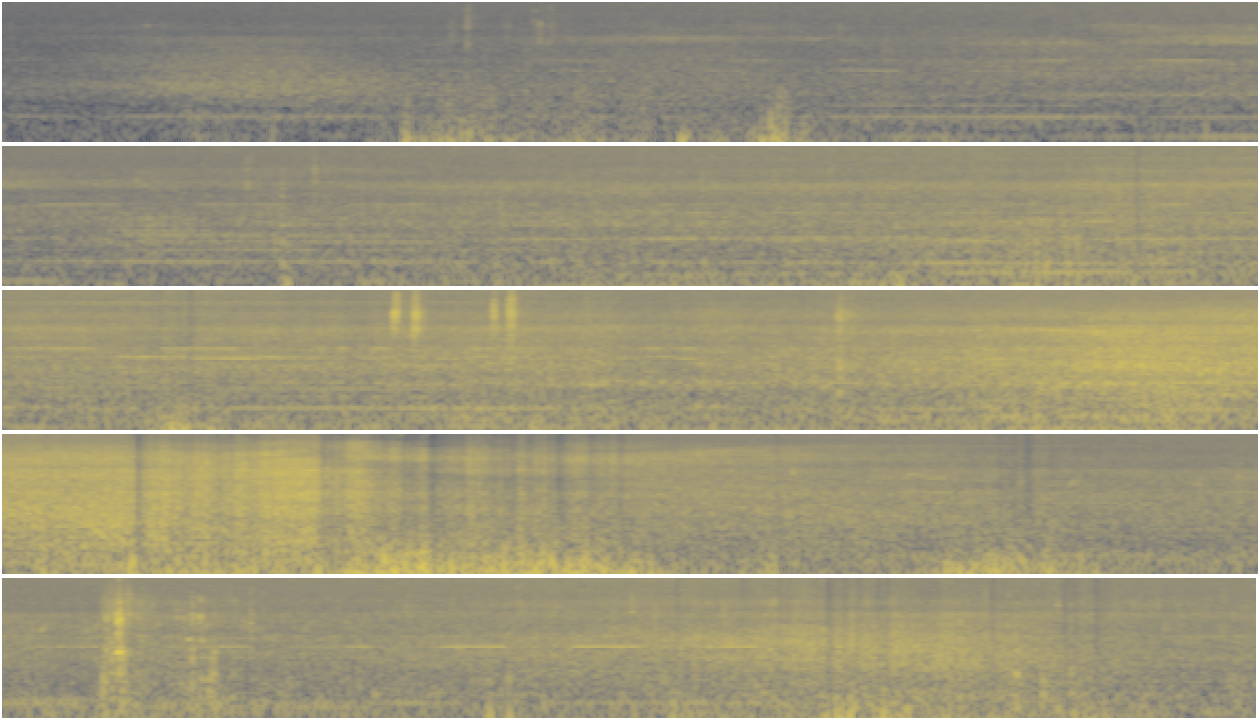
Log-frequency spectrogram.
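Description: Wind buffeting the microphone in gusts, loudest about two-thirds of the way through and again near the end, over the faint hum of a power chair's drive motors as it travels across pavement. Faint repeated beeps come and go.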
